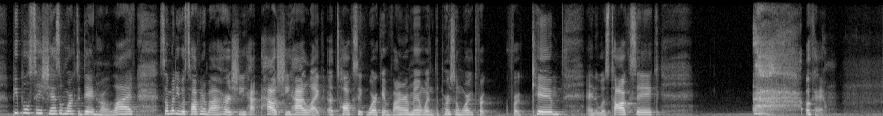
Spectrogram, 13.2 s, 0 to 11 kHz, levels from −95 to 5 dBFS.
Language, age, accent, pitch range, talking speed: English, 20-39, American, 180-225 Hz, 170 wpm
